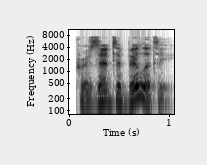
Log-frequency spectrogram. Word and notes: presentability: British English

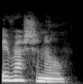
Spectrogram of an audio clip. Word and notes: irrational: British English

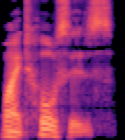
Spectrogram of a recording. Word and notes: white horses: British English

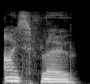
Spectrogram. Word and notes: ice floe: British English

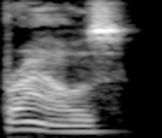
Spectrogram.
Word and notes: browse: British English

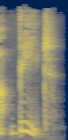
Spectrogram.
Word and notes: upbeat: British English

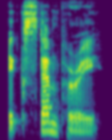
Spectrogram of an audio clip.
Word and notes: extempore: British English

